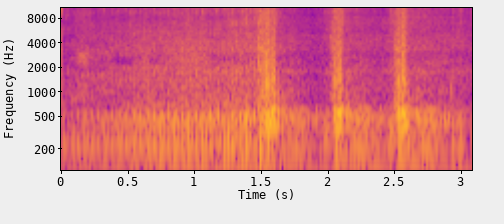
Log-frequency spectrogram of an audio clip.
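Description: A motorcycle engine idles with a loud, steady rumble, then is revved three times in quick succession, each sharp rise and fall close and prominent.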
